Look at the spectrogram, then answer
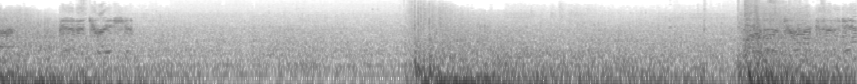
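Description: Tank cannon shots and shell impacts during a World of Tanks clan platoon battle: two sharp, loud broadband blasts a few seconds apart, one near the middle and one toward the end, over a constant rumbling engine and battle bed, with a voice speaking.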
